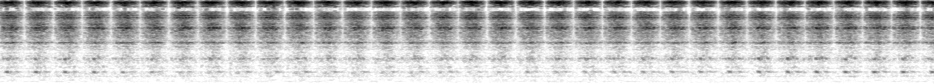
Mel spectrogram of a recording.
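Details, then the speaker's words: Lathe resurfacing an old Willys Jeep clutch pressure plate, with faster power feed and vise strip added: rhythmic scraping pulses about three and a half per second with harsh high ringing each pass; tool still chattering badly. "anyway tough to tell if that's chatter or if that's just sound from it cleaning up the existing chatter find out in just a second here yeah still chattered quite a bit"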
